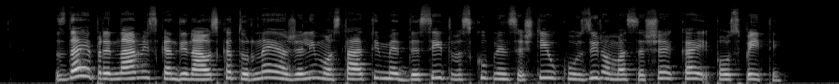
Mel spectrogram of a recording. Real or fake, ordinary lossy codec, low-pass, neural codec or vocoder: real; none; 19.8 kHz; none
